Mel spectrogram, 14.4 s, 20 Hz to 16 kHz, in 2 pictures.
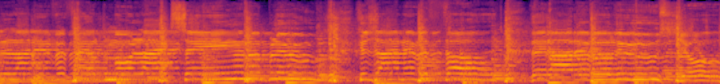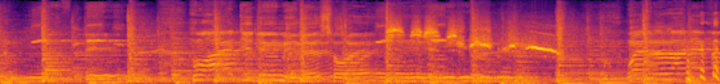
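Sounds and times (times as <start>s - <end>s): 
instrumental backing music: 0.4s - 14.3s
person whistling a melody: 7.4s - 9.0s, 10.9s - 13.0s
laughter: 14.0s - 14.3s.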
